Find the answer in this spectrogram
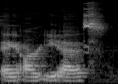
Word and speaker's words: Ares: It's Ares. I've been saying it like Aries.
